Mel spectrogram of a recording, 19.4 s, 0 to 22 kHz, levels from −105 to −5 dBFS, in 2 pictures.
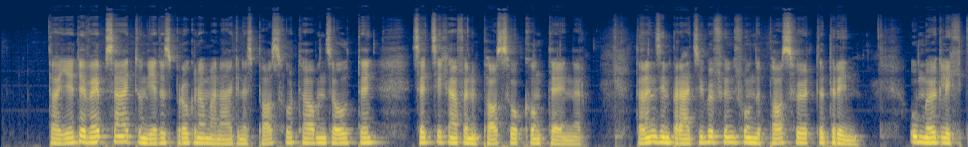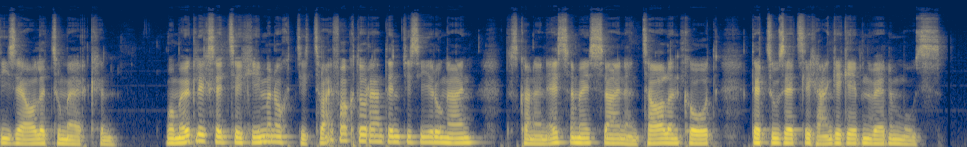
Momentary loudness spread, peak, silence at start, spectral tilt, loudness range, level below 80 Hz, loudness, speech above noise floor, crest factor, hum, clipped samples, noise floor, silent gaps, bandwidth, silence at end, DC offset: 9 LU; -2 dBFS; 0.5 s; -6.5 dB/octave; 2 LU; -48 dBFS; -19 LUFS; 33 dB; 16 dB; none; under 0.1%; -51 dBFS; none; 13 kHz; 0.3 s; under 0.1%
